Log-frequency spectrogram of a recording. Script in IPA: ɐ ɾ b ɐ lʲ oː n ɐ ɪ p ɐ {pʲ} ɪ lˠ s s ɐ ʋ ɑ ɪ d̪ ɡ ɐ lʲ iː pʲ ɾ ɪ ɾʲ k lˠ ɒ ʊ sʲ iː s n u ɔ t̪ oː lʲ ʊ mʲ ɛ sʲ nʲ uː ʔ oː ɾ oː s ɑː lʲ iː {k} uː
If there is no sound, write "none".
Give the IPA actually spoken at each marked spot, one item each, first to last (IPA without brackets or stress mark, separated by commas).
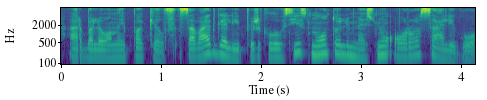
kʲ, ɡ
